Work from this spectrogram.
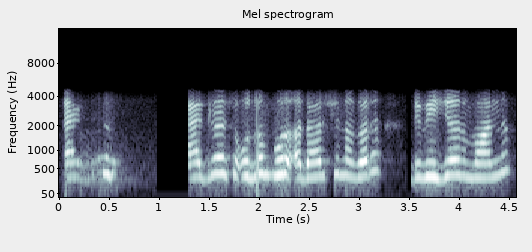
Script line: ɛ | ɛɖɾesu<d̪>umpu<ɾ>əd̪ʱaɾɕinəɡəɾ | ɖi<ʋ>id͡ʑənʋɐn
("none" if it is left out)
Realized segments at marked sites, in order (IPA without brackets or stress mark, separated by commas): d̪, ɾ, ʋ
